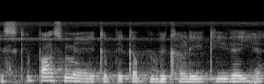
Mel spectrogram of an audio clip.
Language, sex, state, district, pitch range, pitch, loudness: Hindi, male, Bihar, Jamui, 130-140 Hz, 135 Hz, -16 LUFS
